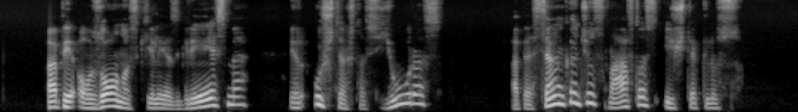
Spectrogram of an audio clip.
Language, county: Lithuanian, Vilnius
